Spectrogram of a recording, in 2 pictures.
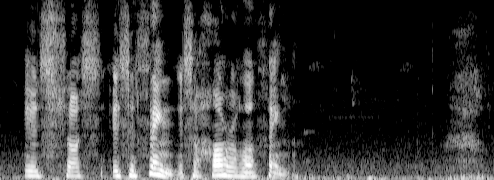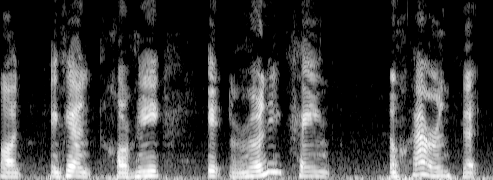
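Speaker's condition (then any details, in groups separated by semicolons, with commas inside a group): Head and neck cancer; multiple surgeries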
